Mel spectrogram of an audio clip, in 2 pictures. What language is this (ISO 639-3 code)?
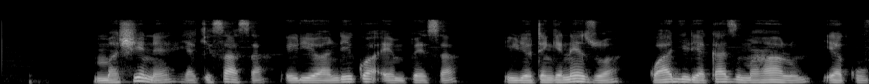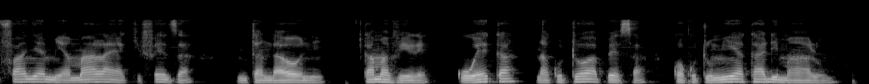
swa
